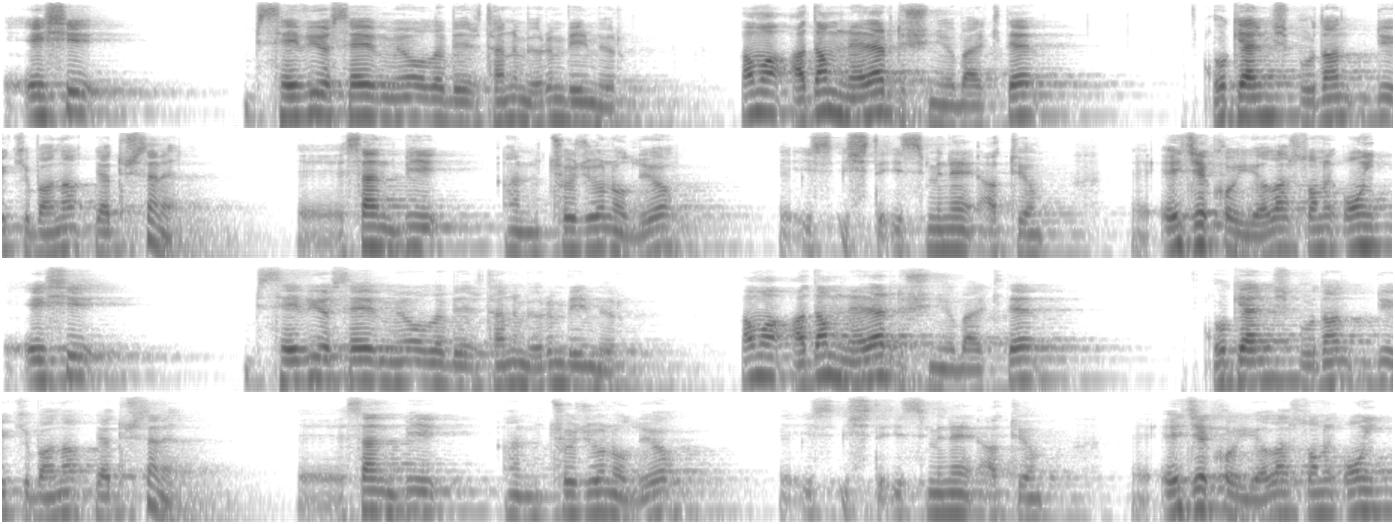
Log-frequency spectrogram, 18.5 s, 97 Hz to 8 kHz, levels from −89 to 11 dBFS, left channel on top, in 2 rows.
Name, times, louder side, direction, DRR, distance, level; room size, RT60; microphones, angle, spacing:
voice 1, 0.0-0.6 1.6-4.1 4.9-6.9 8.1-10.5 11.2-12.2 12.6-13.8 14.5-16.2 16.8-18.4, left 3 dB, 65° left, 10 dB, 1.3 m, -34 dB
25.5 x 24.5 x 8.2 m, 1.0 s
head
